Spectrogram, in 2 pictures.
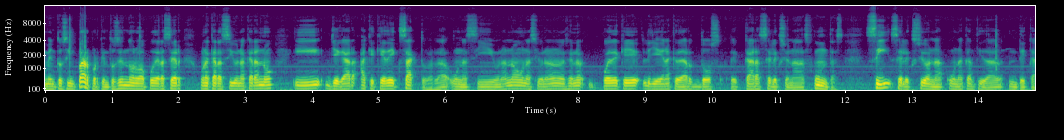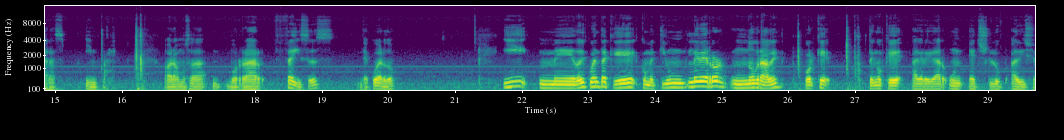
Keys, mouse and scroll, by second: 12.2-13.0 scroll up 2, 13.0-13.4 scroll down 2, 13.4-14.4 middle drag, 16.2 x, 18.3 click, 21.9-26.1 drag, 26.8 ctrl+r, 29.0 click.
